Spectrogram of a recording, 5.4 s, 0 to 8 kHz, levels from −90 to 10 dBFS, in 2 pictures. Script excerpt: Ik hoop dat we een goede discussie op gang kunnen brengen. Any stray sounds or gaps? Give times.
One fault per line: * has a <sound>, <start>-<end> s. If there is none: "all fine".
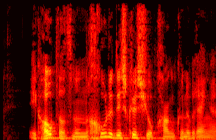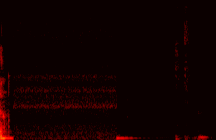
all fine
